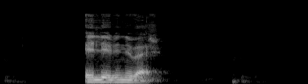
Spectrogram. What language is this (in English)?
Turkish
